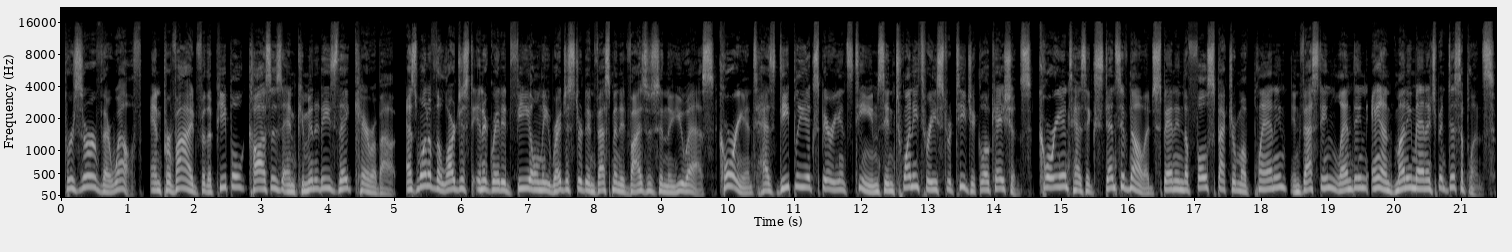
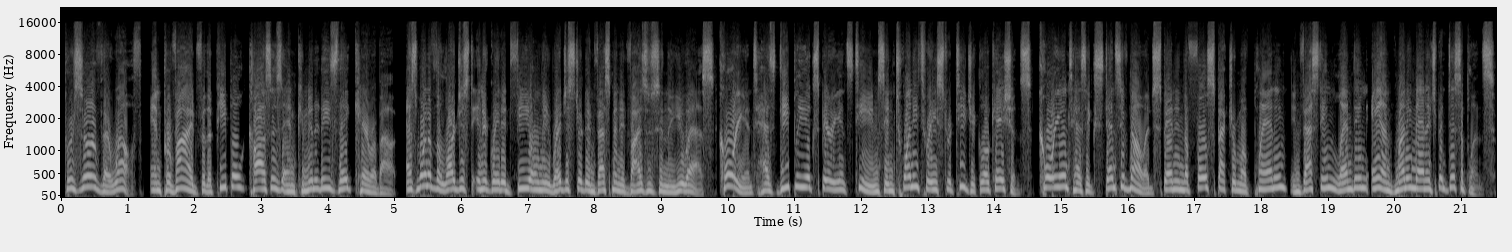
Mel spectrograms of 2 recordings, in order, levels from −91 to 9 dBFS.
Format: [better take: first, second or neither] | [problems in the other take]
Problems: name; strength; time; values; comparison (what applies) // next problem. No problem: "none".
first | distortion; slight; 20% of the sound clipped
